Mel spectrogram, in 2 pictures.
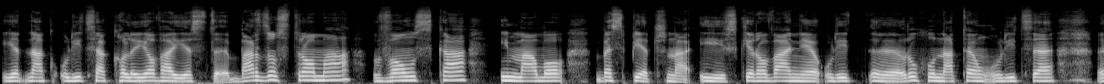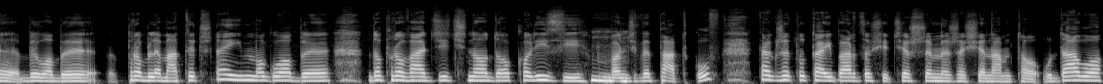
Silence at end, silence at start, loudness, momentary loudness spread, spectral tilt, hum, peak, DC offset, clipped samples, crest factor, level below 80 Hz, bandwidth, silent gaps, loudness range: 0 s; 0 s; -12 LUFS; 6 LU; -7 dB/octave; none; 0 dBFS; under 0.1%; under 0.1%; 12 dB; -46 dBFS; 13.5 kHz; none; 1 LU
